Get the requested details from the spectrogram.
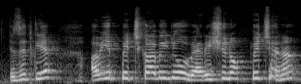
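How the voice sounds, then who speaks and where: A man's voice: very high-pitched, unhurried. Indian man teaching phonetics patiently. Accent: Indian English. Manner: explains patiently with checking asides and repetition. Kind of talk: exam-prep lecture in Hindi mixed with English.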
